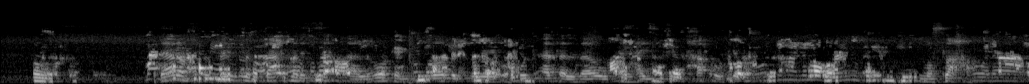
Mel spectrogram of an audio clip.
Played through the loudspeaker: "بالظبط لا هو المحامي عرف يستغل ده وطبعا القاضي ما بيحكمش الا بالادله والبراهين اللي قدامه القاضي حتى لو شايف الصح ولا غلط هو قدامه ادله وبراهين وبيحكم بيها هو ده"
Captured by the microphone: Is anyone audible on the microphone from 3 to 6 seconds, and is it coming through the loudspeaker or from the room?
both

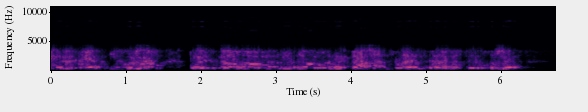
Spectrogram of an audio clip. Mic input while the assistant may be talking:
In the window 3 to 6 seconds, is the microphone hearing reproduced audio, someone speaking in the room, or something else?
echo only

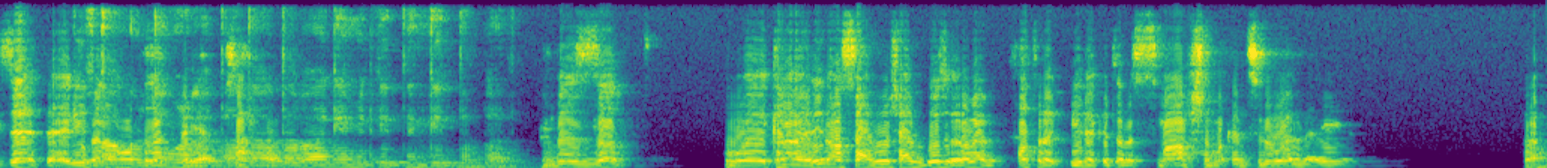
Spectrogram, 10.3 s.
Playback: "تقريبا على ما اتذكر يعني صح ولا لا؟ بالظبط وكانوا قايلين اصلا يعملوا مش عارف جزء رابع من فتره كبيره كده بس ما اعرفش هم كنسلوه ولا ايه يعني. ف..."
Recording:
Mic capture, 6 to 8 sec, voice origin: echo only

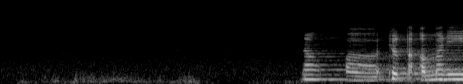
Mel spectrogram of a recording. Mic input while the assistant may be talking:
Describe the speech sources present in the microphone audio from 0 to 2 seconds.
neither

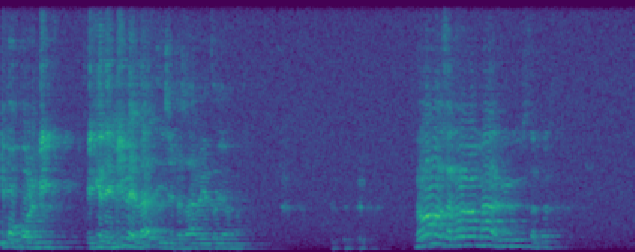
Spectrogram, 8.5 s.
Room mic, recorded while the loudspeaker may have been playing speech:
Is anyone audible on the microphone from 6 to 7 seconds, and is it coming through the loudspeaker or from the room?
echo only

